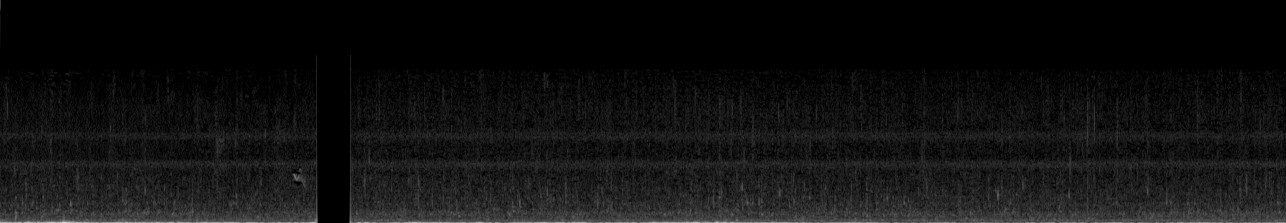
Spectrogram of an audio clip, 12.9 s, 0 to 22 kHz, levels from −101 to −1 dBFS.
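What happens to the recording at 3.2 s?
The player likely ran out of data or had its thread blocked, causing a playback stall from 3.17 to 3.51 s. The output goes silent for about 340 ms, cutting the sound off mid-flow before it picks up again once playback recovers.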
